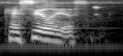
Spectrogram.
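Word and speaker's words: Kaecilius: And it's hard to pronounce, Caecilius. – That's it, Caecilius.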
